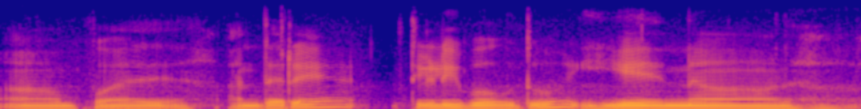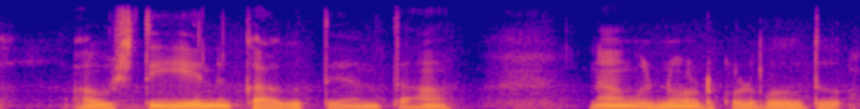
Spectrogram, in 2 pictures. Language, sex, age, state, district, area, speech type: Kannada, female, 60+, Karnataka, Bangalore Urban, rural, spontaneous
